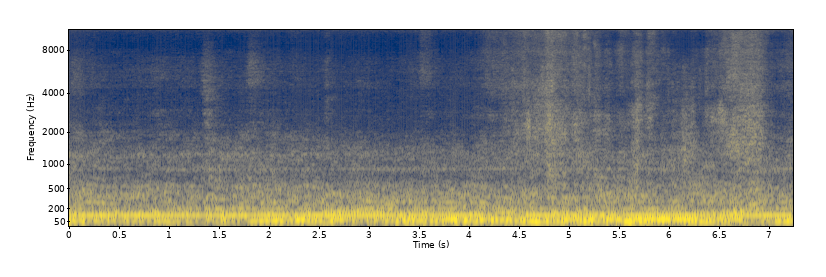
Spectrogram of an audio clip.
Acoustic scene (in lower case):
crowded indoor space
